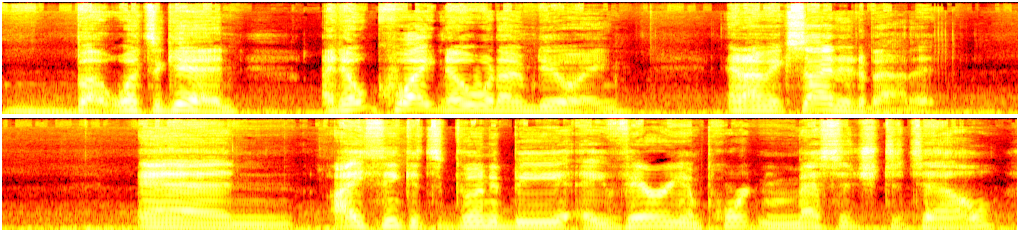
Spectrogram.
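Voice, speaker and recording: A man's voice: a little high, a little slow, a little hiss or hum. A man chatting casually and rambling through a vlog, recorded on a phone from inside a car. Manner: rambling, informal. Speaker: vlogger. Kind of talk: casual vlog chat, thinking aloud. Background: faint vehicle ambience.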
